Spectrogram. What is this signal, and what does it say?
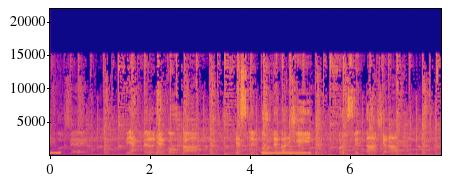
Ringback tone (Europe, 425 Hz), with speech.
